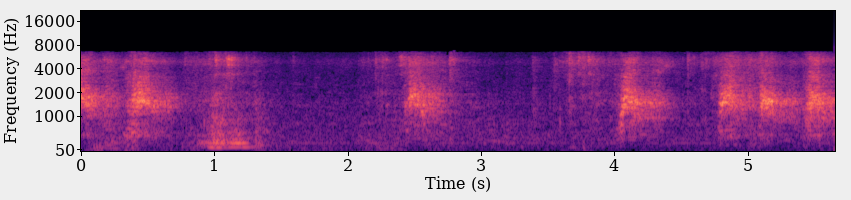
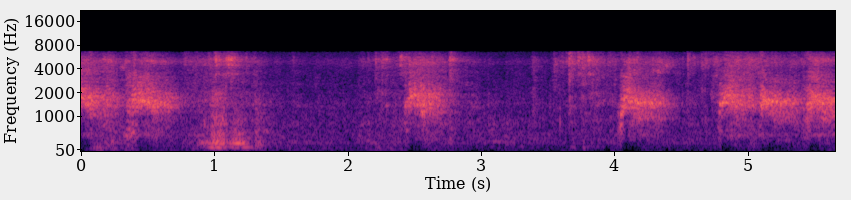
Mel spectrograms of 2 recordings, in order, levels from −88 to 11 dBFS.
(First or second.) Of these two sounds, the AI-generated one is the second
